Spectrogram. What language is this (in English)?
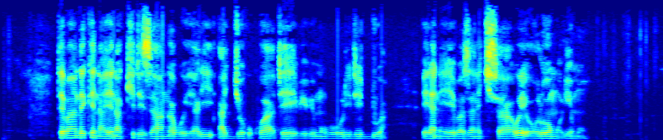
Ganda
